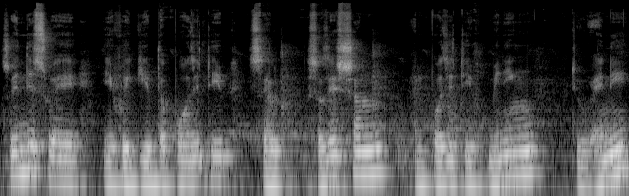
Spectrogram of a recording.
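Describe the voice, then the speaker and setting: A man speaks at a moderate pace with a medium pitch and ordinary pitch variation. His voice is somewhat breathy, with a dark, mellow tone. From Nepal. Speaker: stuttering self-help speaker. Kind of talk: talk to camera. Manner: stuttering, halting.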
